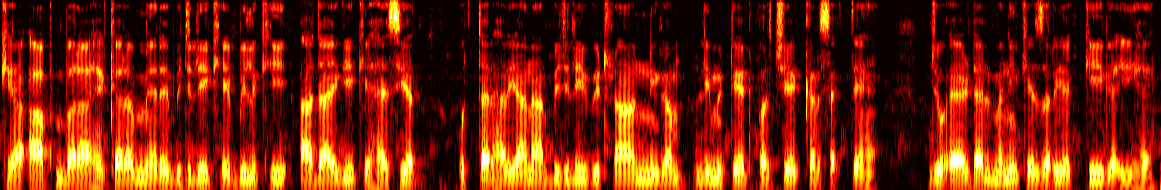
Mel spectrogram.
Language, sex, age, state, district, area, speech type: Urdu, male, 18-30, Bihar, Saharsa, urban, read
